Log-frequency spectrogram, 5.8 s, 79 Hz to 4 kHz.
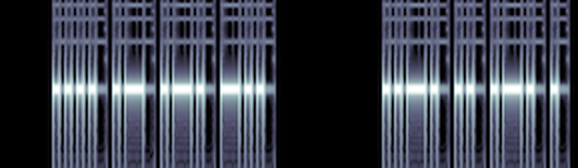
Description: Morse code, heard as a keyed tone, about 20 wpm, 500 Hz. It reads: HARD FIRE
